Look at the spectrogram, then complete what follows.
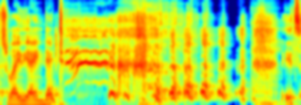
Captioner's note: laughter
